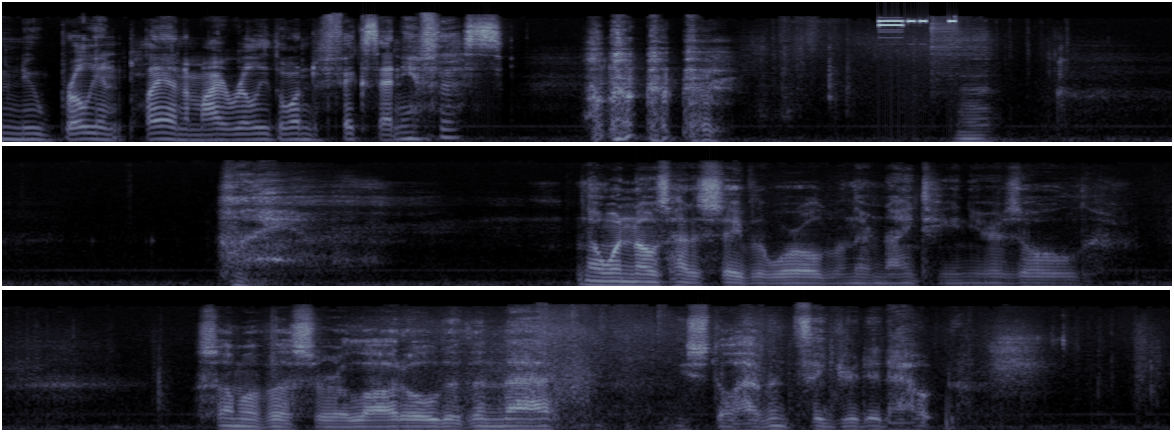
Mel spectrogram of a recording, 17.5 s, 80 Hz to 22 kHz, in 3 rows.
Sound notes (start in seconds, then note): 2.9 cough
